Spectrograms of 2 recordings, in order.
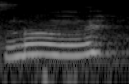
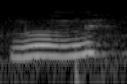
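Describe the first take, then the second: First: The word is said with an Indian pronunciation. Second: The same.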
